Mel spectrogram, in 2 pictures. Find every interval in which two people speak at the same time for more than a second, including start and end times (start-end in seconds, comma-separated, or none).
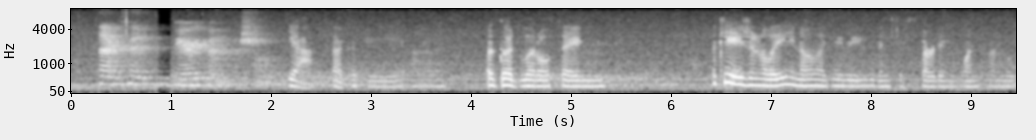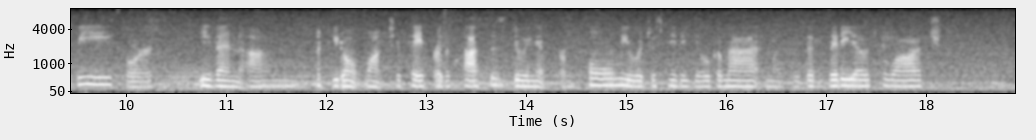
none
